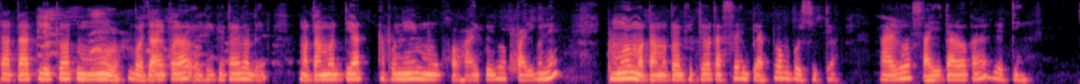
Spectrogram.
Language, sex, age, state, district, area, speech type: Assamese, female, 60+, Assam, Golaghat, rural, read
